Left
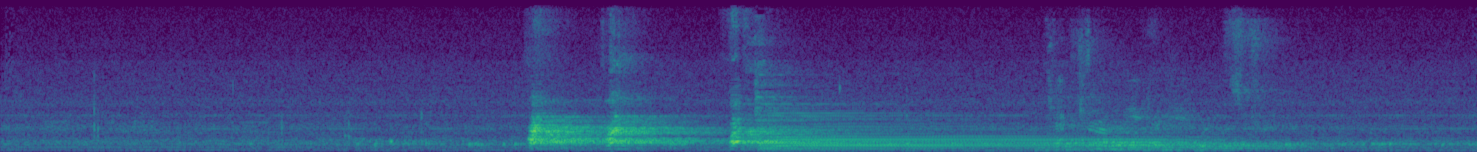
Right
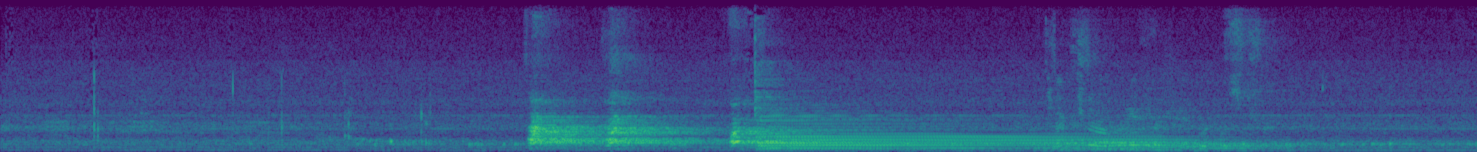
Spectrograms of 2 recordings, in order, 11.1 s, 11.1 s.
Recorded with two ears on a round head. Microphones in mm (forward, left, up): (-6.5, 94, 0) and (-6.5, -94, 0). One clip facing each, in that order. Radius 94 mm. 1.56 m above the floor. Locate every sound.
4.0 s a dog barking: 45° right (ahead or behind), 2.5 m; by 5.5 s 25° left (ahead or behind), 1.6 m
5.7 s a piano: 80° right, 1.2 m
7.7 s a man speaking: 80° right, 3.5 m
